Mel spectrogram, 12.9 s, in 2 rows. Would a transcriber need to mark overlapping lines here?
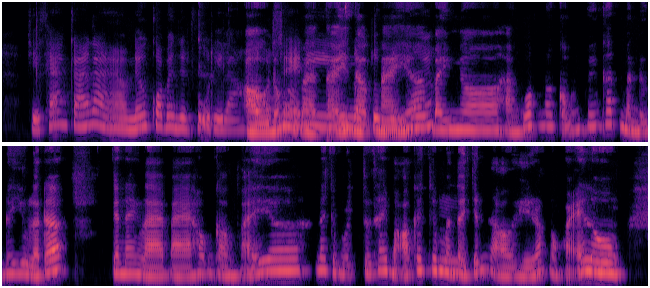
Yes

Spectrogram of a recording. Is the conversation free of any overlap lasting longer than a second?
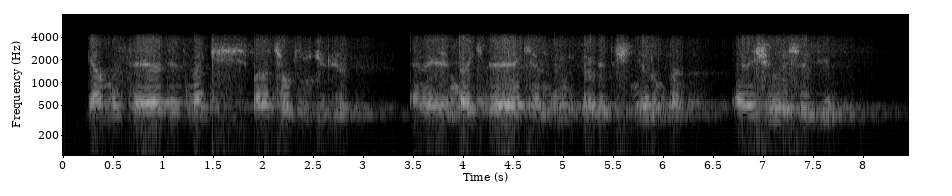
No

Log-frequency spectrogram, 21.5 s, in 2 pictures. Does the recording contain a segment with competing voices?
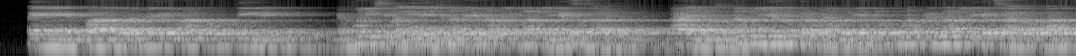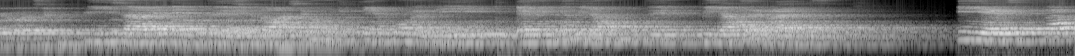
Yes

